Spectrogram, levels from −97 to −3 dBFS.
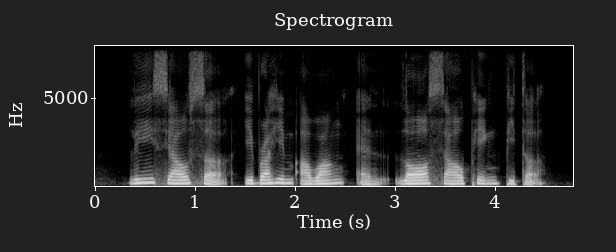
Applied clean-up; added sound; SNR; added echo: none; none; none; none.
